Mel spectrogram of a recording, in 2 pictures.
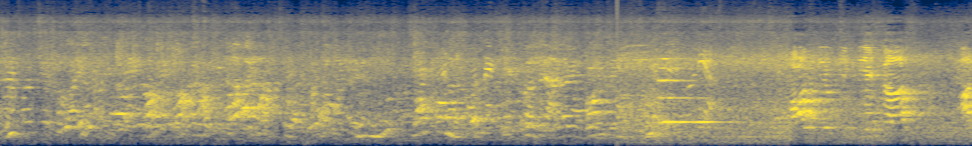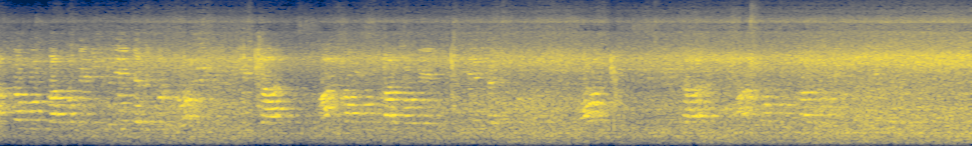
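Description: Platform fourteen at Howrah railway station is busy: train and carriage rumble and a constant crowd murmur fill the scene, and people talk nearby the whole time.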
